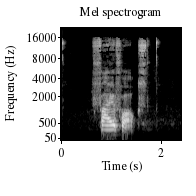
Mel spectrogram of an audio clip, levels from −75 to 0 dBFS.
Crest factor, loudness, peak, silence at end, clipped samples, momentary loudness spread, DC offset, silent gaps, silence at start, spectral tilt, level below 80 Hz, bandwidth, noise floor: 18 dB; -15 LUFS; 0 dBFS; 0.45 s; under 0.1%; 12 LU; under 0.1%; none; 0.05 s; 0.5 dB/octave; -70 dBFS; 16.5 kHz; -65 dBFS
